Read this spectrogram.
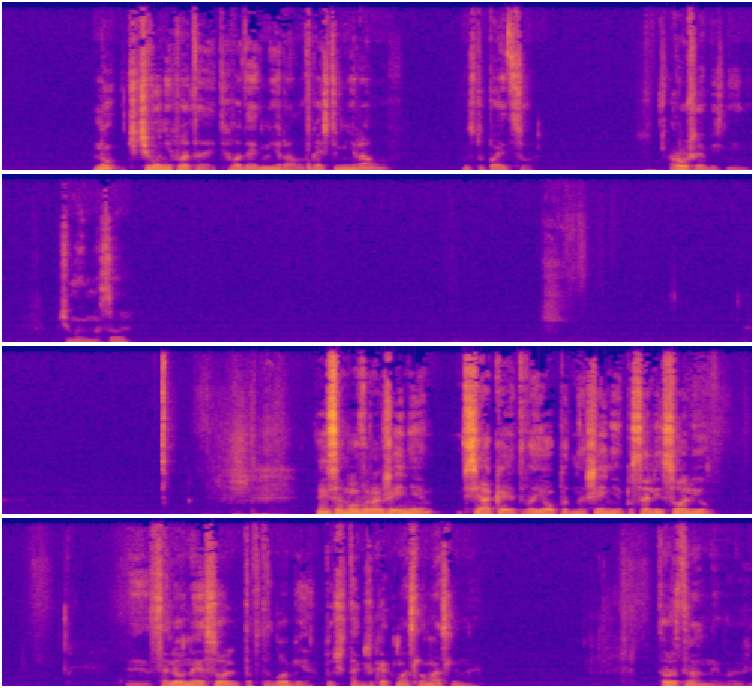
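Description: An elderly man speaks calmly and clearly into a microphone, with pauses.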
